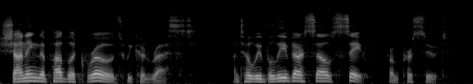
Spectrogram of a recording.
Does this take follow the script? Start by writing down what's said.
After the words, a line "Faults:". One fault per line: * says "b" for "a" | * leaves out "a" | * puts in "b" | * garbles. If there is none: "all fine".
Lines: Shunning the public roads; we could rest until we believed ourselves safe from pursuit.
Shunning the public roads; we could rest until we believed ourselves safe from pursuit.
Faults:
all fine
